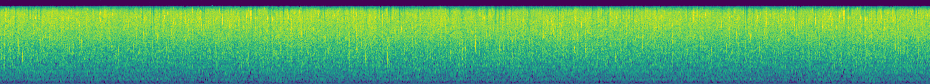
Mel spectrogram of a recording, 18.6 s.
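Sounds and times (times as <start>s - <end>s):
rain: 0.0s - 18.6s.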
